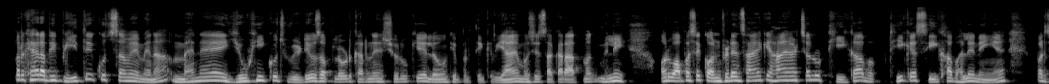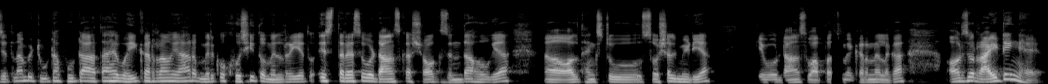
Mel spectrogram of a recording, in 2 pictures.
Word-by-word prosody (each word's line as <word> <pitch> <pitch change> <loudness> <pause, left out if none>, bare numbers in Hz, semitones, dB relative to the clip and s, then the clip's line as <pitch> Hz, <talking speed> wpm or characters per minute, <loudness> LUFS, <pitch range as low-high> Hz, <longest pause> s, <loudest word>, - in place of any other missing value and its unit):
पर 220 - +1
खैर 215 +1 +4
अभी 200 -2 +6
बीते 160 +10 -2
कुछ 215 0 -1
समय 165 -3 +1
में 115 -3 -1
ना, 115 - -1
मैंने 155 +9 +1
यूँ 140 0 +1
ही 190 - +4
कुछ 180 - -2
वीडियोज़ 135 +7 +1
अपलोड 135 -1 -3
करने 130 +1 -3
शुरू 130 0 -4
किए। 145 +2 -1
लोगों 120 -2 -1
की 130 - -6
प्रतिक्रियाएँ 105 +3 -1
मुझे 125 -1 -2
सकारात्मक 115 +2 0
मिलीं 150 +4 +1 0.4
और 150 - +2
वापस 165 +3 +4
से 205 - +2
कॉन्फिडेंस 170 0 +3
आया 180 +2 +1
कि 195 0 -1
हाँ, 180 +1 +3
यार 190 - +2
चलो 200 +2 -1
ठीकाब 130 +6 -2 0.2
ठीक 175 +3 -3
है, 180 - +2
सीखा 125 +1 0
भले 130 +4 0
नहीं 110 -6 -2
है 160 - -3 0.3
पर 165 - -1
जितना 145 +6 -3
भी 170 - -1
टूटा-फूटा 150 +1 -1
आता 150 +2 +1
है, 160 - +5
वही 140 -1 +2
कर 150 - +4
रहा 155 +1 +2
हूँ 155 - +1
यार, 155 +3 +1
मेरे 125 0 -2
को 160 - -3
खुशी 135 +7 +1
तो 150 -3 0
मिल 110 0 -1
रही 125 +1 -1
है, 135 - +1
तो - - -12
इस 160 -1 +4
तरह 150 -2 +5
से 160 +2 0
वो 155 - +5
डांस 125 +2 +3
का - - +3
शौक 120 +1 -1
जिंदा 110 +4 -2
हो 115 - -5
गया। 135 +7 +1 0.4
अ, 115 - +1
all 110 +1 +4
thanks 115 0 -1
to 110 -2 -1
social 125 +4 +1
media, 120 +7 0 0.5
के - - -3
वो 115 0 -3
डांस 110 +2 -1
वापस 100 - -2
में 110 - -6
करने 110 +2 -3
लगा 100 -3 -2 0.5
और 140 +3 +2
जो 175 +3 +3
राइटिंग 165 - +5
है, 95 -6 -4
140 Hz, 245 wpm, -24 LUFS, 115-160 Hz, 0.5 s, अभी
